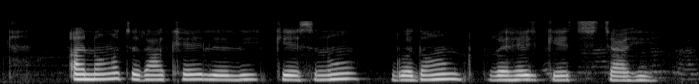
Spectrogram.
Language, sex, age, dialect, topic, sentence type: Maithili, female, 25-30, Angika, agriculture, question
